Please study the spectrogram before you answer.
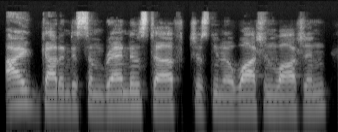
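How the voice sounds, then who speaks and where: A man's voice: medium pitch, flat delivery, moderate pace, darkish tone, smooth, dry recording, clean studio sound. A young man co-hosting a podcast, telling stories in casual, humorous chat. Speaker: podcast co-host.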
